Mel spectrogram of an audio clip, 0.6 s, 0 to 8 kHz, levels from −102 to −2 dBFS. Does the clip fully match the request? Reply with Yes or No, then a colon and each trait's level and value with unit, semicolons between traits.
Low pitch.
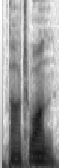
Yes: very low, 80 Hz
